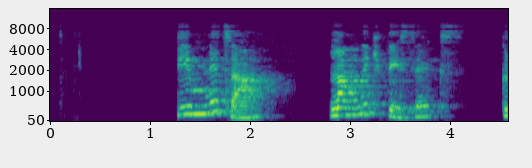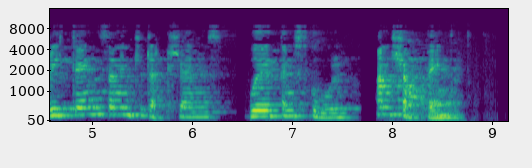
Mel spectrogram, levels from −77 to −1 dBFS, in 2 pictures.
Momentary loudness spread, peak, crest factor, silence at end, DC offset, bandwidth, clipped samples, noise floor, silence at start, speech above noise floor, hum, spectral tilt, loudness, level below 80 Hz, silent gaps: 13 LU; -2 dBFS; 20 dB; 0.45 s; under 0.1%; 9.6 kHz; under 0.1%; under -90 dBFS; 1.3 s; over 71 dB; none; -5 dB/octave; -20 LUFS; -60 dBFS; 2.48-2.68 s, 2.75-2.79 s, 4.30-4.47 s, 6.46-6.53 s, 7.72-7.81 s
